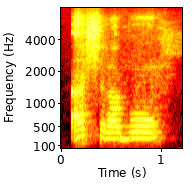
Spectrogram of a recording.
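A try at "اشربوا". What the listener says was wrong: limaza ashra, c'est i ou bien c'est ou? Ishrabu. Ishrab. Ishrabu. Ishrabu. Ishrabu al-qahwa. Washrabu al-qahwa.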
